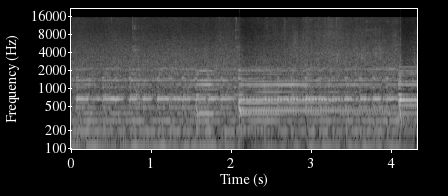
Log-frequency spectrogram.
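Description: Acoustic folk-rock band playing an instrumental passage without vocals: strummed acoustic guitars and banjo over held keyboard chords, with a new sustained chord coming in about two seconds in.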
